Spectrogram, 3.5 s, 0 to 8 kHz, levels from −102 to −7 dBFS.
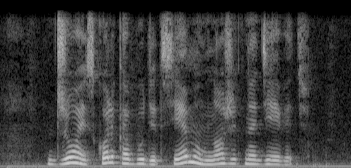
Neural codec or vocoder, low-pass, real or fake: none; 7.2 kHz; real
